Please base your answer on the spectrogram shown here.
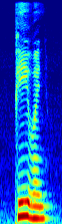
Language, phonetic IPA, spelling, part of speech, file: Ukrainian, [ˈpʲiʋenʲ], півень, noun, Uk-півень.ogg
- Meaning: rooster, cock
